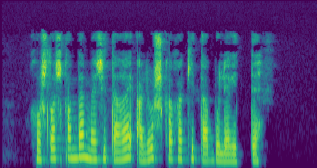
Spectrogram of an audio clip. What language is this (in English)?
Bashkir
